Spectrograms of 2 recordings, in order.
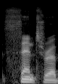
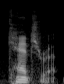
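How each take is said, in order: First: The name begins with a soft S sound. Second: The name begins with a hard K sound. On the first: The speaker calls it right. "but I know it's pronounced Cetra by now" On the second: The speaker calls it wrong. "So in the video I always say Ketra"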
